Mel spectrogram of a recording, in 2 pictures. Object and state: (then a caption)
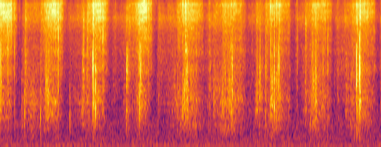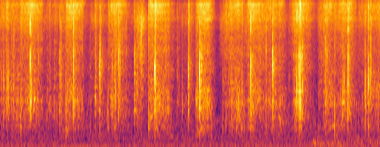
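Denim jeans scratched with fingernails. Long red-painted nails scratch the back pocket of light blue denim jeans being worn, making quick, irregular, dry rasping strokes with a bright, crinkly texture. A steady low hum runs underneath throughout.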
